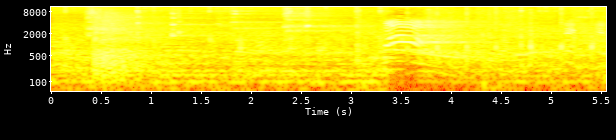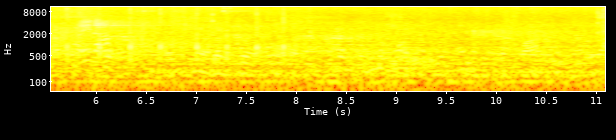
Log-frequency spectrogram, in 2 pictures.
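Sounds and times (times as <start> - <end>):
ping pong ball clicking: 4.1 - 8.0.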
